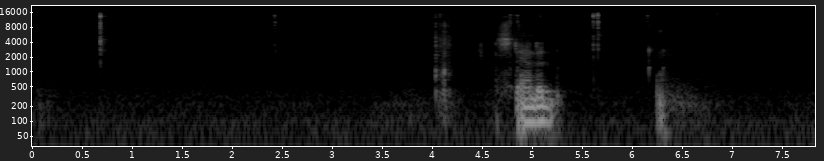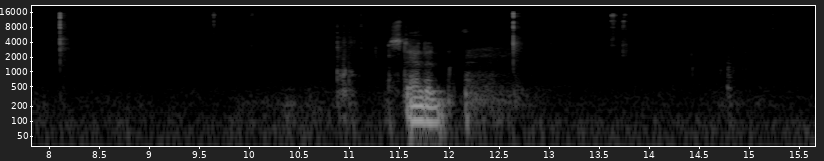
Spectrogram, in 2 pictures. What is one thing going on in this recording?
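A small metal pick clicks and scrapes inside a lock.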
